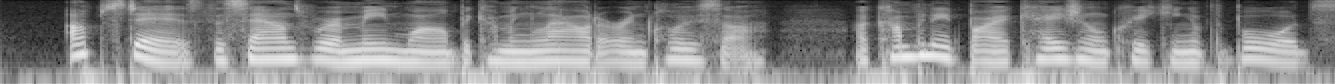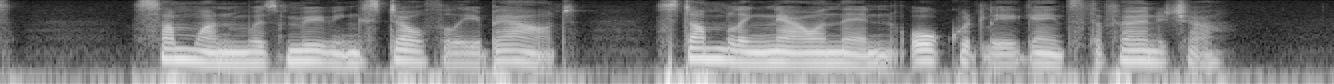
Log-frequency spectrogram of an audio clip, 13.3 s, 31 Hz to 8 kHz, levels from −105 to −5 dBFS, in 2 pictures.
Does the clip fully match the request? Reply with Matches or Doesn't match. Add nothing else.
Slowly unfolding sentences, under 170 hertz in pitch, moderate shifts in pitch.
Matches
